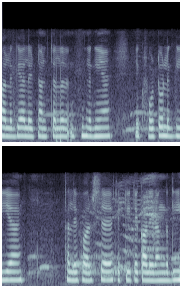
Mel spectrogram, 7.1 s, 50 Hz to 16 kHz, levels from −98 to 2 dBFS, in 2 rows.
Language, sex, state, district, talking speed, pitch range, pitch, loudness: Punjabi, female, Punjab, Fazilka, 150 wpm, 210-220 Hz, 215 Hz, -17 LUFS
